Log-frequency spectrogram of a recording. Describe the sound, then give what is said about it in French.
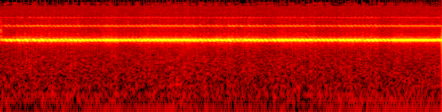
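A cricket holds its two transparent wings raised and vibrates them, singing a continuous, high, pure trill that holds perfectly steady for the whole stretch, clear over a quiet background with no voices. “Ce sont les plus mélodieux de tous les criquets.”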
